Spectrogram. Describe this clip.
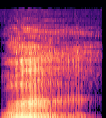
Recorded and edited for a zombie flash game.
